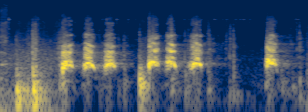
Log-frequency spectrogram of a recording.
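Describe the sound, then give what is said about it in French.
A dog barks sharply, firing off two quick bursts of three yaps each, then a single final bark after a brief pause. No one speaks. “Mais oh, le chien part avec!”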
